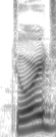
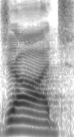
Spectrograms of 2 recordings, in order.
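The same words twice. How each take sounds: First: It is said in a plain, general American accent. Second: It is said in a Boston accent.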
